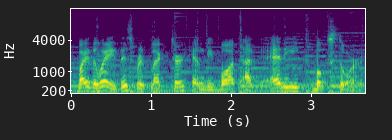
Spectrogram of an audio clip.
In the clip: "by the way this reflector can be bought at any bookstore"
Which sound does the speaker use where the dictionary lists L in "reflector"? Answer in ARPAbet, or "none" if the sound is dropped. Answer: L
